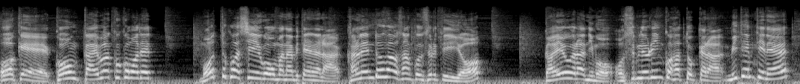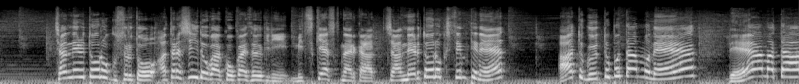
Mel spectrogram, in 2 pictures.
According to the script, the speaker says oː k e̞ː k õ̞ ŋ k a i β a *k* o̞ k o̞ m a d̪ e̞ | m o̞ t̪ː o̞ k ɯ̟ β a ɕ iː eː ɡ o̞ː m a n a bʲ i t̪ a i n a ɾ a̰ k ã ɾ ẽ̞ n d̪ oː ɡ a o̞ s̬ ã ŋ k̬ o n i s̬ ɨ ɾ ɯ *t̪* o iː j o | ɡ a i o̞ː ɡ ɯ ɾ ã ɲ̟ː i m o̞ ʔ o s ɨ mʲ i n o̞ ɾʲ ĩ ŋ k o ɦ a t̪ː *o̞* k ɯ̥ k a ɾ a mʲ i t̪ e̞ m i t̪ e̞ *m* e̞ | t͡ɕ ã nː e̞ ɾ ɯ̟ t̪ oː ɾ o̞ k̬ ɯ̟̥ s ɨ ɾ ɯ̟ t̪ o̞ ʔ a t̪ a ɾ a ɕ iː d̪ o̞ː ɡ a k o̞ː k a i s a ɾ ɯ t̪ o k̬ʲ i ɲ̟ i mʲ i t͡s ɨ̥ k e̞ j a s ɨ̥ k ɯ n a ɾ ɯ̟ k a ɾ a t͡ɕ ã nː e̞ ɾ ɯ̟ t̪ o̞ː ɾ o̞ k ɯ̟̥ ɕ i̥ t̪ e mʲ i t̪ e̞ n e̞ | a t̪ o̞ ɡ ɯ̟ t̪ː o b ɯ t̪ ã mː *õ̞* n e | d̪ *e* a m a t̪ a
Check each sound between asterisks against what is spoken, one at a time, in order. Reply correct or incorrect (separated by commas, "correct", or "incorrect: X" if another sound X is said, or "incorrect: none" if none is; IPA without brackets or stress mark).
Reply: correct, correct, correct, incorrect: n, incorrect: o̞, correct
